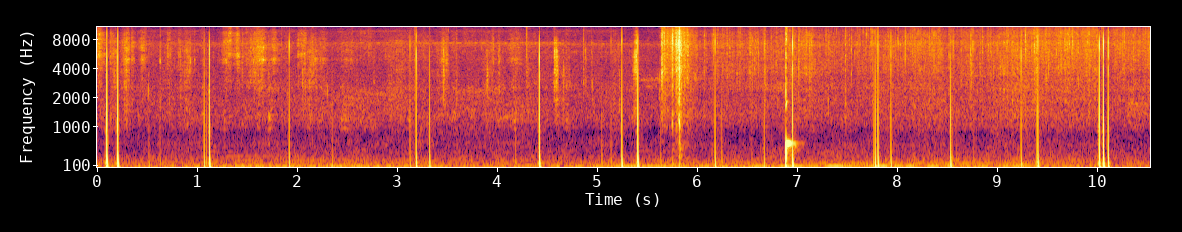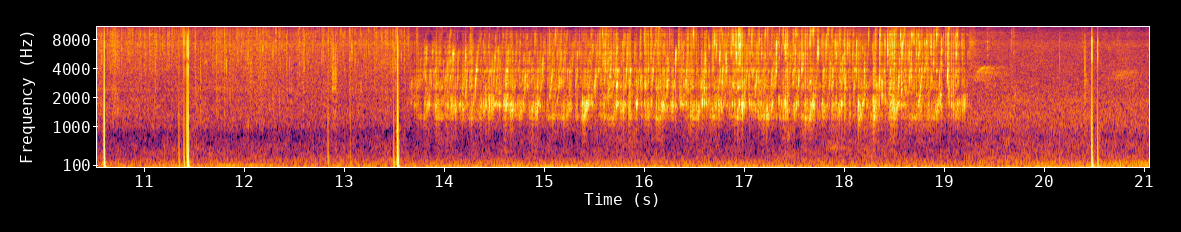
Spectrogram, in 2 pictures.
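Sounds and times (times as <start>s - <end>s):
oil pouring into a container: 13.7s - 19.3s.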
